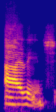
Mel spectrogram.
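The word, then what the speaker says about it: arange: It is not actually a range. Some might mispronounce it just by seeing this for the first time. This is actually a range. A range.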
